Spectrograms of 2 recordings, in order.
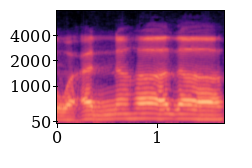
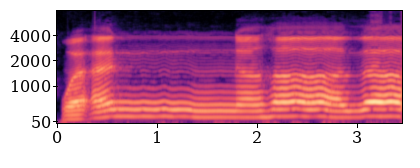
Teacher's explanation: ha pangkal kerongkong za di hujung lidah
